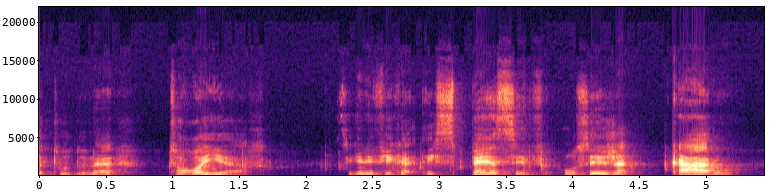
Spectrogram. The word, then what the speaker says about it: teuer: Não parece que todo o E no final da frase tem um som de A também? Presta bastante atenção na forma que ele pronuncia. For example, teuer.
